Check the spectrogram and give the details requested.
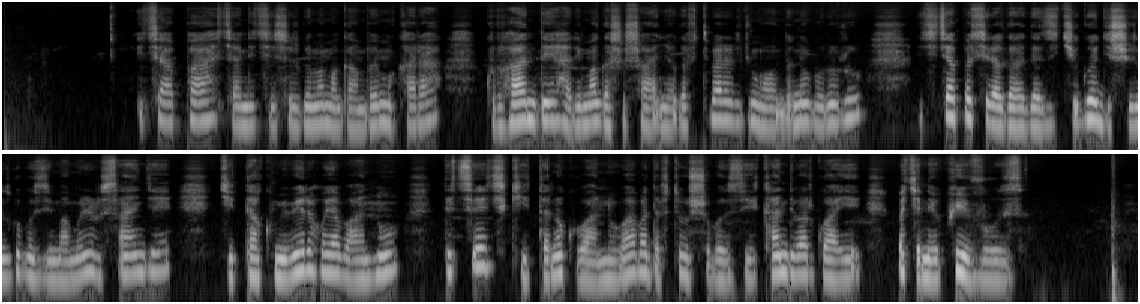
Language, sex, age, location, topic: Kinyarwanda, female, 25-35, Huye, health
